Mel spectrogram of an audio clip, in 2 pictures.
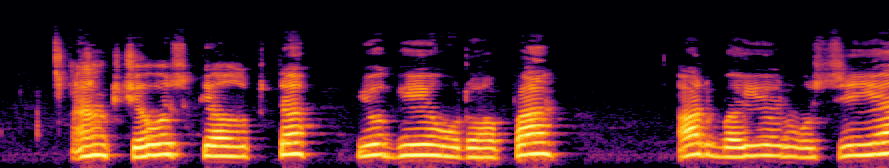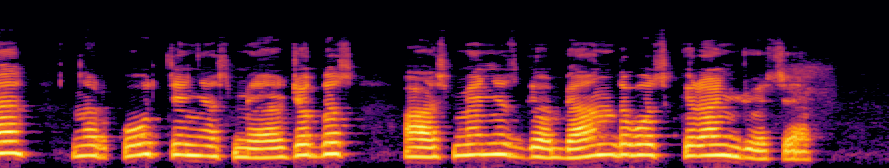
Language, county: Lithuanian, Šiauliai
